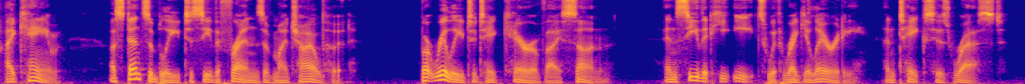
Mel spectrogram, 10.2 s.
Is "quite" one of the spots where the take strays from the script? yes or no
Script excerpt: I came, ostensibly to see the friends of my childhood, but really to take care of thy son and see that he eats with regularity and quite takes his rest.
yes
